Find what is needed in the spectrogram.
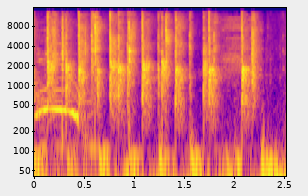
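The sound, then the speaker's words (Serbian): An audience applauds after a keyboard solo at a live concert, with loud, dense clapping in fairly regular pulses. A brief voice is heard at the start. “Fantastičan solo, molim vas aplauz za Lazara.”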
